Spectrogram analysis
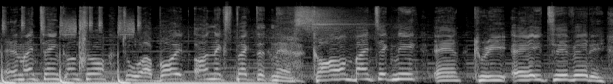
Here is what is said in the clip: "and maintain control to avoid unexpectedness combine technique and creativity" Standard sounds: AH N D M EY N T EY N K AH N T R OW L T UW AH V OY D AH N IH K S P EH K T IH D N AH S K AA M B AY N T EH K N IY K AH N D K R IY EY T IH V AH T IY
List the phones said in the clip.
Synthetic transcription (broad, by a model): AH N M EY N T EY N K AH N T R OW L T UW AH B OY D AH N IH K S P EH K T IH D N AH S K AA M B AY N T EH K N IY K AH N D K R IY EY T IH V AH T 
